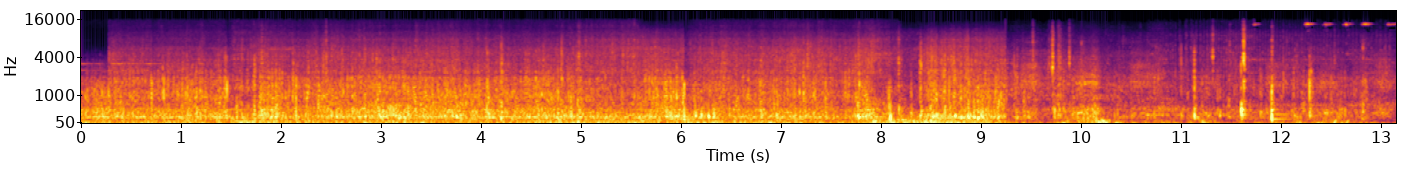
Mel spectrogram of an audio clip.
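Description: Giant Trance E+2 electric mountain bike descending a rough enduro trail, heard from a bike-mounted action camera. A steady rumble of tyres on rough ground and wind noise gives way, about nine seconds in, to a run of sharp clicks and knocks from the bike jolting over the terrain.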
